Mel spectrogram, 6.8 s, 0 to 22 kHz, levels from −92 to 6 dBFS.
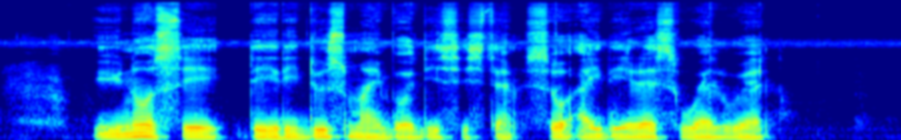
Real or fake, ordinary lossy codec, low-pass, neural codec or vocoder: fake; none; none; vocoder, 48 kHz, 128 mel bands, Vocos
